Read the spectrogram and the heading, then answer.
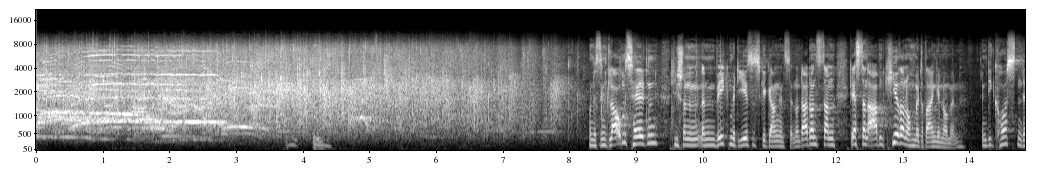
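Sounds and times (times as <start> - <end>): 
crowd cheers, whoops and high shouts: 0.0 - 5.9
loud crowd applauding: 0.0 - 8.7
speech: 8.3 - 14.8.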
